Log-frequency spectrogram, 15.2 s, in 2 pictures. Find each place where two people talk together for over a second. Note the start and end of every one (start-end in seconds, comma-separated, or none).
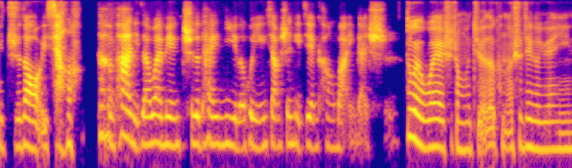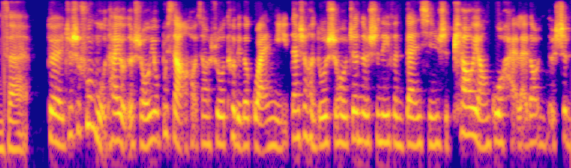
none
